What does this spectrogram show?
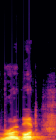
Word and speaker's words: robot: emphasis on dog robot the emphasis on the first syllable in robot fantastic fantastic emphasis on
